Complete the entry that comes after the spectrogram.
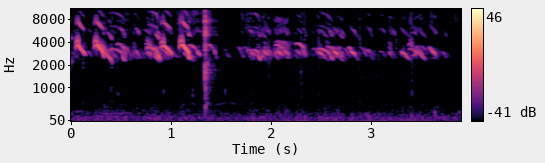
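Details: Poultry chicks chirping from thirst for drinking water: many shrill, high peeps, some rising and some falling, come in rapid overlapping bursts, with a sharp knock near the middle and a low rumble underneath.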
